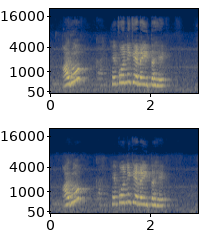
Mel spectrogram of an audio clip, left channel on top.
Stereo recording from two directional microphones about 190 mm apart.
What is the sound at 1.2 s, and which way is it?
Speech, 35° left (ahead or behind).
